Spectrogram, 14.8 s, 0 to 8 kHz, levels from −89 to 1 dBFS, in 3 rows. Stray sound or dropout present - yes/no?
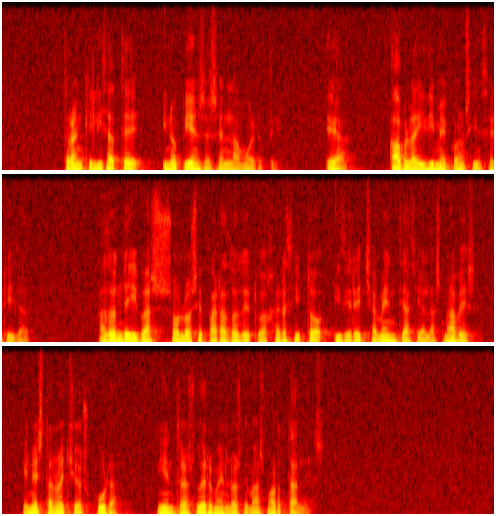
no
